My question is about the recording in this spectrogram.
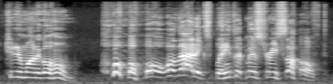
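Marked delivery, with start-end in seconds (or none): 1.3-4.3 mocking laugh. Mocking laugh at flimsy excuse.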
